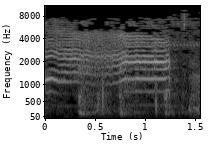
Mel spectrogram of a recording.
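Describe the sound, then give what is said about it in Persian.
A baby cries in a steady, high-pitched wail that wavers slightly, fairly loud, with faint murmuring or movement underneath. “بچه چرا گریه میکنه؟”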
